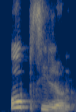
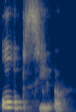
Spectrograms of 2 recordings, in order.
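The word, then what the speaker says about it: ípsilon: lleva yon o y, hay diferentes formas de pronunciar esta letra. Yilon o yil se le puede decir. Para no confundirlo con la iota, usualmente yo prefiero pronunciarla como silon para no confundir estas dos vocales en el griego, pero hay muchos expertos que van a pronunciar la silon como yilon.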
